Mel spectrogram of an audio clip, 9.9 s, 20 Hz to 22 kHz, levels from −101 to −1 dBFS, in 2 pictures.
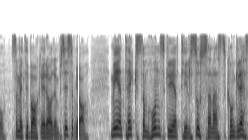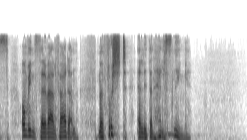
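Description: Unconcealed Bluetooth headset packet loss punches abrupt holes in the speech: a crackly cluster from 1.47 to 1.59 s, then 3.33 s, 4.43 to 4.45 s, 7.17 s and 8.31 s. Headset packets never reached the phone, and silence or an idle pattern filled each gap. The cluster holds gaps up to 30 ms. The single dropouts last about 7.5 ms, which fits one packet each. All of this sits on a wideband mSBC link with its light grain.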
